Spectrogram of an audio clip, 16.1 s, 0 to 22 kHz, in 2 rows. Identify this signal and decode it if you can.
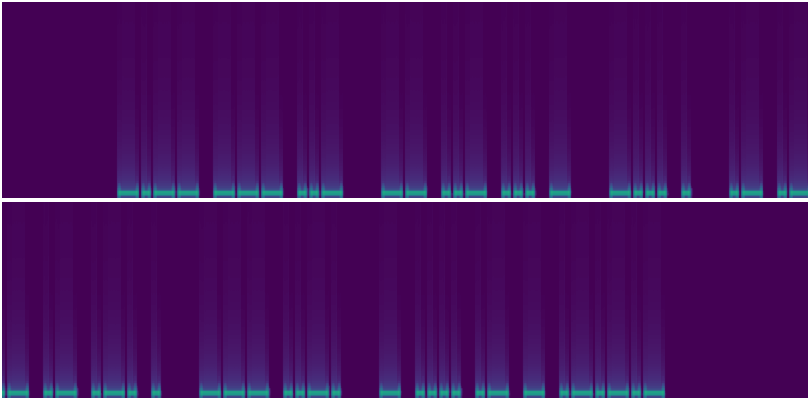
Morse code, heard as a keyed tone, about 20 wpm, 700 Hz. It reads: YOU MUST BE AWARE OF THAT.
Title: Sentences from Top 1200 Words 20wpm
